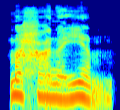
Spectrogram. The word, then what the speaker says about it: Mahanaim: Se pronuncia mahanayem. Mahanayem. O sea, bueno, no sé si lo estoy pronunciando bien, pero es un nombre en forma plural y se traduce como dos campamentos.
